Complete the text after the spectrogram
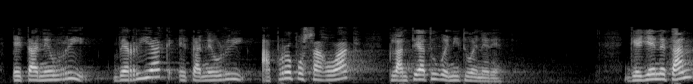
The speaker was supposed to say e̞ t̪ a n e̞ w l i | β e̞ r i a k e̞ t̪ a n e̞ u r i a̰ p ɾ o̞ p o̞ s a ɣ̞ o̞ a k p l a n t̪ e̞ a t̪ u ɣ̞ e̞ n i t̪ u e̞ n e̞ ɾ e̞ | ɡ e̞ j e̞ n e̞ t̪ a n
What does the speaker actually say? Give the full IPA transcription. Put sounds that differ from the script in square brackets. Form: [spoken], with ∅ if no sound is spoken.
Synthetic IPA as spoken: e̞ t̪ a n e̞ w [r] i | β e̞ r i a k e̞ t̪ a n e̞ [w] r i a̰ p ɾ o̞ p o̞ s a ɣ̞ o̞ a k p l a n t̪ e̞ a t̪ u ɣ̞ e̞ n i t̪ u e̞ n e̞ ɾ e̞ | ɡ e̞ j e̞ n e̞ t̪ a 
